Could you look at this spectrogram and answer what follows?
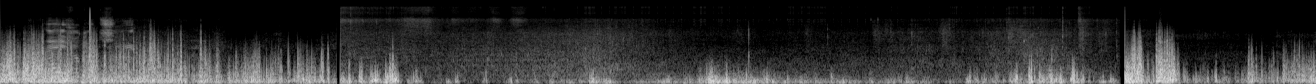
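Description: Strong wind buffeting the microphone on Frontignan beach, loud roaring gusts that rise and fall across the whole stretch, with bits of faint talk between them.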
